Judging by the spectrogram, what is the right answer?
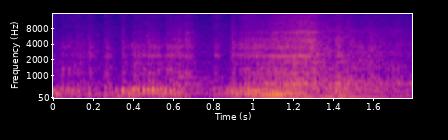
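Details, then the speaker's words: Peugeot Speedfight two-stroke moped after a fuel filter change, kickstarted: catches first time with a lot of smoke, revs up crisply then settles to a steady buzzing idle; starts and runs fine. "You get a lot of smoke come out when you go. Wow. Well, that's kickstart. That's not bad at all, is it?"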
